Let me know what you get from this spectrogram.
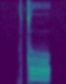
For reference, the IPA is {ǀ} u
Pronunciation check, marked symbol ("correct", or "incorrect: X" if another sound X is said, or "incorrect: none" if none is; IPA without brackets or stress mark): incorrect: t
